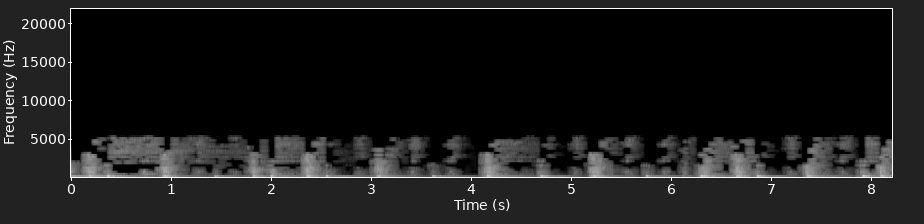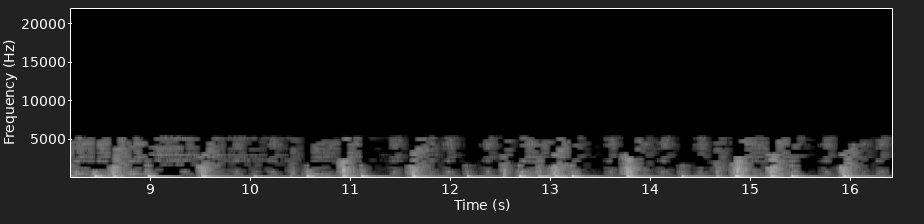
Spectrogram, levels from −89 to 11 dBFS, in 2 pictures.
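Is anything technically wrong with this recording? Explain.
Yes. Throughout the music, nothing is present above 5.3 kHz, and the sound is watery and swirling. The likely cause is heavy MP3 compression at a very low bitrate, around 8 kbps. A spectrogram shows a flat ceiling with flickering holes below it.

There is pre-echo at 13.7 s and 15.88 s. Block-spread quantisation noise leaks ahead of the attacks, as a short hiss lasting 58 ms and 37 ms. On a waveform, fuzz appears before each onset.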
